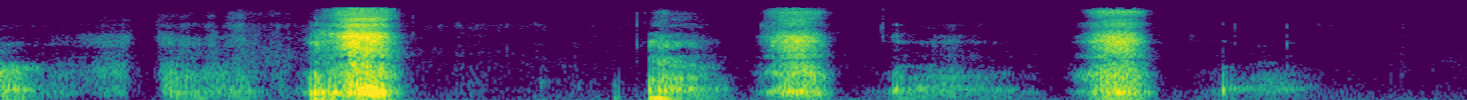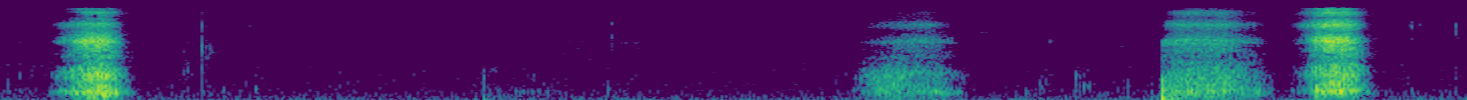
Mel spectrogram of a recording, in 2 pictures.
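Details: Induced allergic sneezing: a run of about eight sharp, explosive sneezes with sniffs and nose-blowing between.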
